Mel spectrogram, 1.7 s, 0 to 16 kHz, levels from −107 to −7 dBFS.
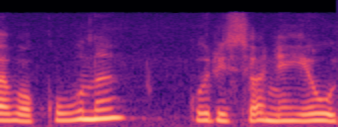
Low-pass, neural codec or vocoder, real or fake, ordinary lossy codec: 10.8 kHz; none; real; AAC, 48 kbps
